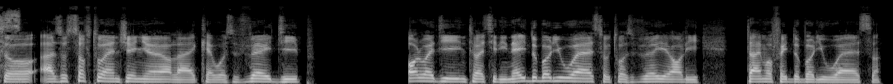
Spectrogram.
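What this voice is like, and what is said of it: French accent. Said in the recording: “I moved in the US like 14 years ago, actually, from France. You heard it from my accent.”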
